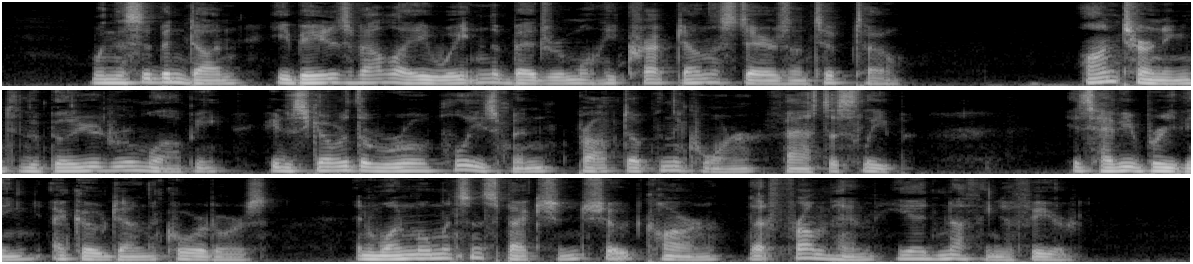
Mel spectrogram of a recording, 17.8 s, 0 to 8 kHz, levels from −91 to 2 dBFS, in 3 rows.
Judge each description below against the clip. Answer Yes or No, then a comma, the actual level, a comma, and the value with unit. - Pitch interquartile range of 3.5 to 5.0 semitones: No, average, 3.0 semitones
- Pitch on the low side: Yes, low, 120 Hz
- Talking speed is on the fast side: Yes, fast, 210 wpm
